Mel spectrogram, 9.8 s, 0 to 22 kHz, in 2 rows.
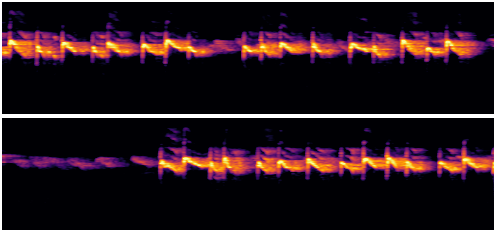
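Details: Newcomer bulbul on loan, kept caged, 12 September 2020: long volleys of sharp, high, downward-gliding chirps, several per second, separated by a short stretch of quieter thin notes.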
